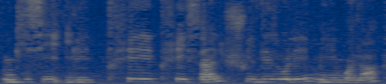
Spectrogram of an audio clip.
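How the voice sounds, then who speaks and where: A woman's voice: a little high, steady tone, normal speed. A young woman chatting casually through a beauty product review vlog, enthusiastic and full of fillers. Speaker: beauty vlogger. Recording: slightly distant mic with faint room noise.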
